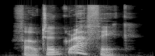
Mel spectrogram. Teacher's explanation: Photographic has four syllables with the stress on the third syllable.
